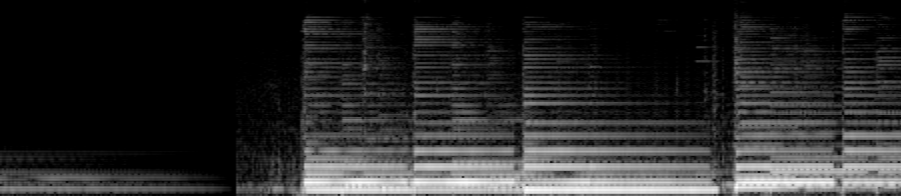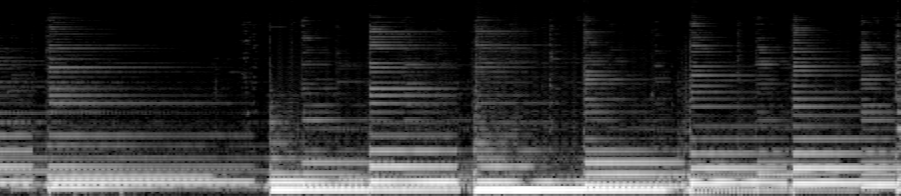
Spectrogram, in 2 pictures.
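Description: Acoustic guitar: a held chord rings out and fades away over the first two seconds, then after a short pause the guitar starts a strummed chord introduction, changing chord every second or so.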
